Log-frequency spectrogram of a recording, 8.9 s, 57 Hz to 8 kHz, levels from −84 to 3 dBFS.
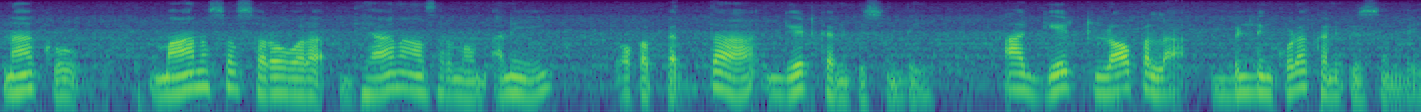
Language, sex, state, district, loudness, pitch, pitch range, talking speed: Telugu, male, Andhra Pradesh, Manyam, -19 LUFS, 135 Hz, 130-160 Hz, 110 wpm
